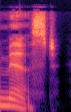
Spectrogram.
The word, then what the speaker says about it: missed: Miss ends an s unvoiced. So e d is t missed.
